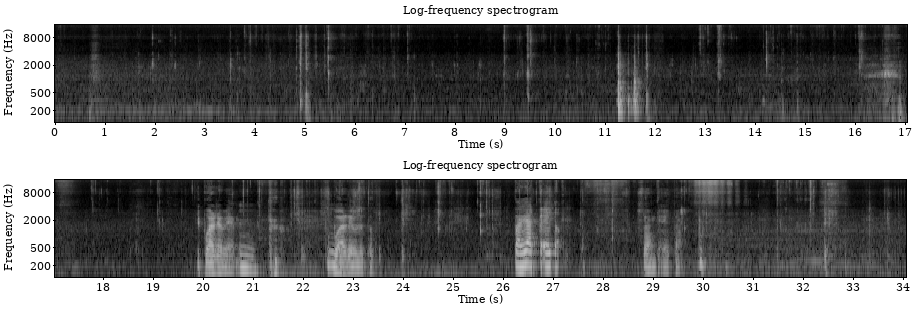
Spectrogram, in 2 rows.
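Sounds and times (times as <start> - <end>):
crunchy chewing of fried chicken: 0.7 - 11.2, 11.8 - 19.9, 20.5 - 26.2, 27.2 - 34.0.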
